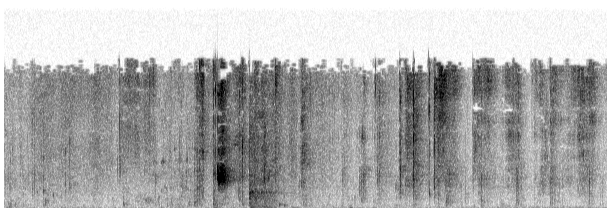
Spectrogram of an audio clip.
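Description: Bottle calf nursing from a milk bottle: soft sucking and slurping with scattered small clicks, and a sharp knock about two seconds in, the loudest sound, followed by a short noisy rustle.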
